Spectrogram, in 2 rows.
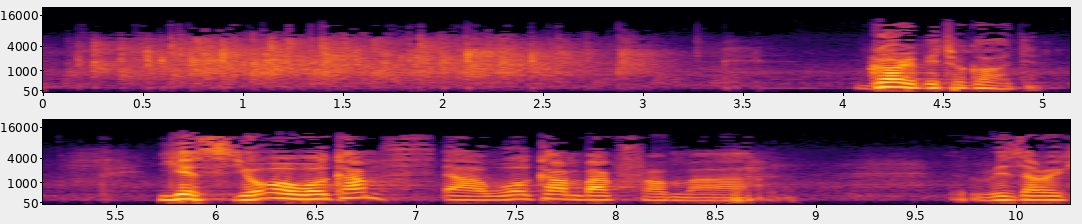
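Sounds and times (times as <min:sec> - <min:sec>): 
audience applause: 0:00.0 - 0:03.2
speech: 0:04.1 - 0:05.0, 0:05.7 - 0:08.8, 0:09.7 - 0:10.2.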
